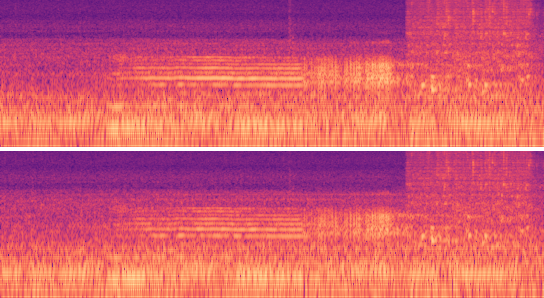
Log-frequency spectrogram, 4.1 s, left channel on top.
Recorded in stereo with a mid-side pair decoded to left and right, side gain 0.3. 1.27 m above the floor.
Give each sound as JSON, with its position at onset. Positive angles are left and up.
{"t": 0.8, "sound": "frying", "azimuth_deg": 35, "distance_m": 4.0}
{"t": 3.0, "sound": "dripping", "azimuth_deg": 10, "distance_m": 7.0}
